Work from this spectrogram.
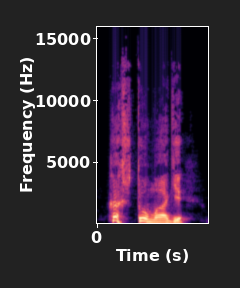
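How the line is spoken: Loud laughing. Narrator (Russian): Валяев захохотал

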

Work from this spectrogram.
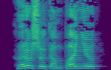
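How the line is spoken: Wry snort. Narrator (Russian): хмыкнул некромант

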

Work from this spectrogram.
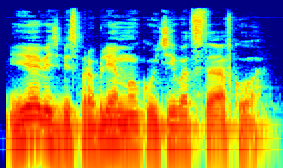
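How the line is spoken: Dry remark. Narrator (Russian): сухо заметил Рил

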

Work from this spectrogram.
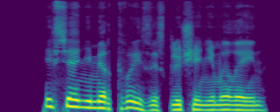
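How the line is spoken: Glum reply. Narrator (Russian): уныло откликнулась Бергитта

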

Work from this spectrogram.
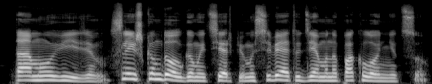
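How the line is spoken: Grumbling. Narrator (Russian): проворчал Сакс

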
